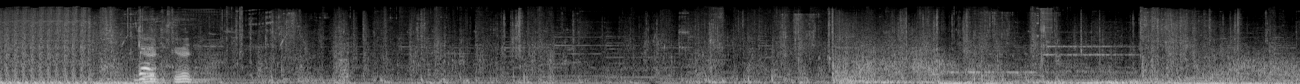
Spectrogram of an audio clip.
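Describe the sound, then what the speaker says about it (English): Gunfire in the Fortnite video game, rapid bursts of shots near and far over game music and effects, with players talking excitedly throughout. "The guy keeps shooting."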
